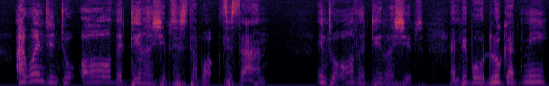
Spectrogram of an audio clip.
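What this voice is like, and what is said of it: Speaks with a foreign accent. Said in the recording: “hear my accent”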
